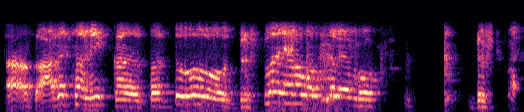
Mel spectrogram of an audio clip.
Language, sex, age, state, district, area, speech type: Sanskrit, male, 45-60, Karnataka, Uttara Kannada, rural, conversation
